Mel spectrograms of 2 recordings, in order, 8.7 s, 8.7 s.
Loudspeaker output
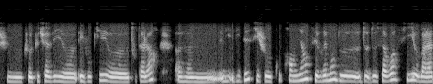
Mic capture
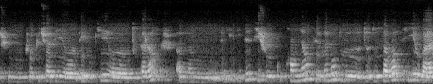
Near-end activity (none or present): none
